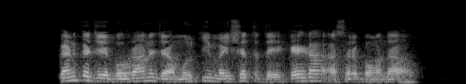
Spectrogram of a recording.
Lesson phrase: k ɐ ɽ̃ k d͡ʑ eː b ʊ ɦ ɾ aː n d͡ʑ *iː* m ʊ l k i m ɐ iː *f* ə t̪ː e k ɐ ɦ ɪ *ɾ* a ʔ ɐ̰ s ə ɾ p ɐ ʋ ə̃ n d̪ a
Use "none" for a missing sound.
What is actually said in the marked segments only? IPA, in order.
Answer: aː, ʃ, ɽ

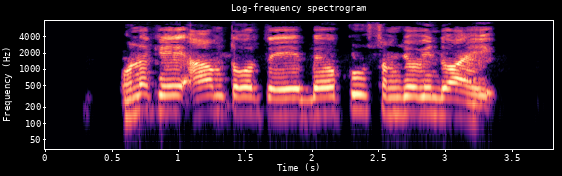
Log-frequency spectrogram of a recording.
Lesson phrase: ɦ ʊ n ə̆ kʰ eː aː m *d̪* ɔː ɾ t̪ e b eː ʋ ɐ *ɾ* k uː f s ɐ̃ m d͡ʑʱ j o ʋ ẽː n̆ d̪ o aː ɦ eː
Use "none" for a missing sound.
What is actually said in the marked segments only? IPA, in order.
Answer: t̪, none

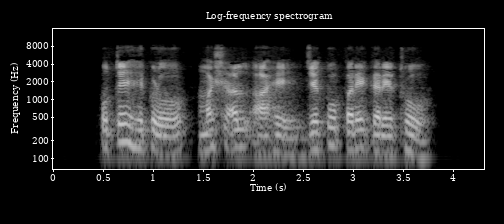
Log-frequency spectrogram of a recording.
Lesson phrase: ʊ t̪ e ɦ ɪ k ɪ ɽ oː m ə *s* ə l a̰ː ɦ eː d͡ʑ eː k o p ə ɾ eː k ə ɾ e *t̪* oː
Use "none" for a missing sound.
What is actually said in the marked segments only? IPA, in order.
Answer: ʃ, t̪ʰ

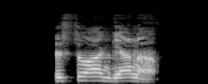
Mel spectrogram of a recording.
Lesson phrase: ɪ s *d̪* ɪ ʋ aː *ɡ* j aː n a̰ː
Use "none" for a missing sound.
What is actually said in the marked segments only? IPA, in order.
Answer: t̪, ɡ

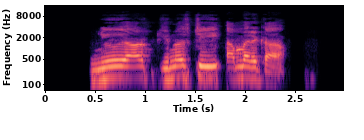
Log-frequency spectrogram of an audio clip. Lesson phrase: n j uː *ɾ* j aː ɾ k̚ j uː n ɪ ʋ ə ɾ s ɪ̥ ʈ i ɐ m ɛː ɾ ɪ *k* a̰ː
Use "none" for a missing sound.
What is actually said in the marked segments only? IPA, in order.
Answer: none, k

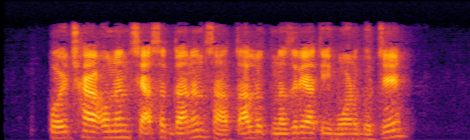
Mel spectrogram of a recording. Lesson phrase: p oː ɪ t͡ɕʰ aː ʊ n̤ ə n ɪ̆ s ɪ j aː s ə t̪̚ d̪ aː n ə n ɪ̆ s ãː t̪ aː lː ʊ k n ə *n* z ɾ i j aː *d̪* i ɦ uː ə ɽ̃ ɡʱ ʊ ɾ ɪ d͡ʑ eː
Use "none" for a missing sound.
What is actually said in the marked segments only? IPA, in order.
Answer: none, t̪

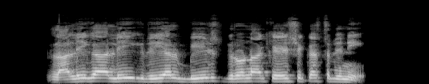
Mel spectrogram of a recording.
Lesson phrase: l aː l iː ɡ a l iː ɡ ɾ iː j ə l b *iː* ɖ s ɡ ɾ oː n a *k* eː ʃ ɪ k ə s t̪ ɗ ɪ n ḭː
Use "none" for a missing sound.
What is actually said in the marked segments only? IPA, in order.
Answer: iː, kʰ

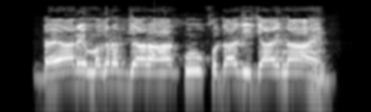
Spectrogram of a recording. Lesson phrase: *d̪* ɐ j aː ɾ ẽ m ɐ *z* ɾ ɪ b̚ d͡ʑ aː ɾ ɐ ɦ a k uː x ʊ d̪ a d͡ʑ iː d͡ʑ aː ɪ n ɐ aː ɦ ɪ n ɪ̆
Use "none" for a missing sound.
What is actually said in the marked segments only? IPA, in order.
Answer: d̪, ɣ

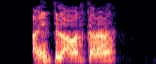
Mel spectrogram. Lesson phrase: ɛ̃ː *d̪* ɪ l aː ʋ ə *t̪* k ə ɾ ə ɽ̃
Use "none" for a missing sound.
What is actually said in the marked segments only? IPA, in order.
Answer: t̪, t̪

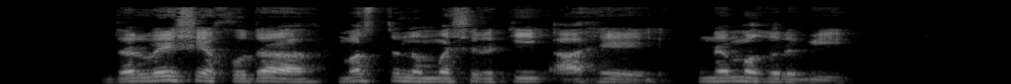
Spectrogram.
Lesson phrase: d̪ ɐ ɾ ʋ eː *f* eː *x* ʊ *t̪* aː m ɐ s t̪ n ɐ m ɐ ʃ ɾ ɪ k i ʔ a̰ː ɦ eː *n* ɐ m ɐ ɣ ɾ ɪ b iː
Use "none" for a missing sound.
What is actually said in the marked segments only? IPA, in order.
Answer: ʃ, x, d̪, n

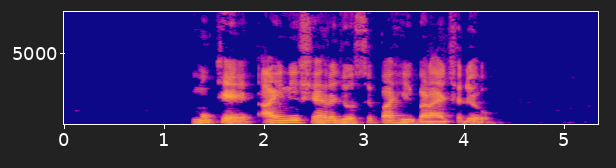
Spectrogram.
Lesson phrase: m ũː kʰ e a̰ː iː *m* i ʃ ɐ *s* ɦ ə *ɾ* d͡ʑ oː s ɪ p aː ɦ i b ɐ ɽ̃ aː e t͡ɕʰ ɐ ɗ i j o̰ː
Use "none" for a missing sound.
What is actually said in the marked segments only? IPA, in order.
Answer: n, none, ɾ

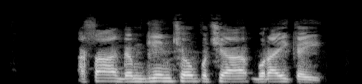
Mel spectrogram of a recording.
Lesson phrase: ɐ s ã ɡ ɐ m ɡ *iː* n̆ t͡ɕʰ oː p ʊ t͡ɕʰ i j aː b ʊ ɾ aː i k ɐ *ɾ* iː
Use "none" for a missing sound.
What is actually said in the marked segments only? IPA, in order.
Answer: iː, none

